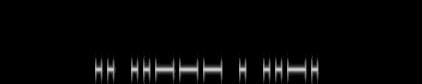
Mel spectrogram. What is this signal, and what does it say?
Morse code, heard as a keyed tone, about 20 wpm, 700 Hz. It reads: I2EF
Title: DXCC-100 Call Signs - 4 Characters - Repeated 3x - 20wpm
